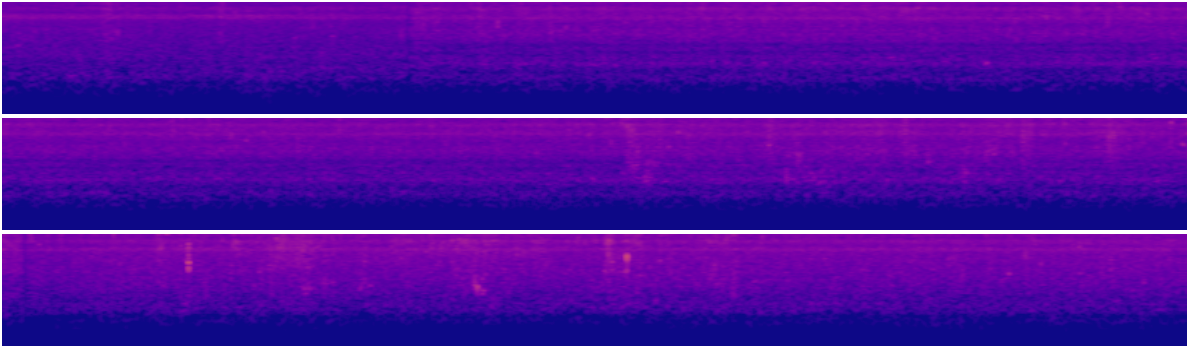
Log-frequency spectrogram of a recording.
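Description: A shallow stream ripples and babbles over stones.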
